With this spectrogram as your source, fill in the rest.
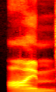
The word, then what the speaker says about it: I'm: It's not I am squished together. It's a smooth I'm sound almost like I with an M humming at the end.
